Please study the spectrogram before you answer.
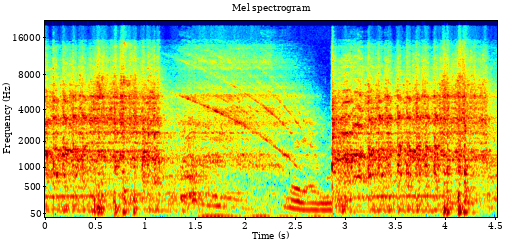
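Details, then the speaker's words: Engine's first start on a new build: fast rhythmic cranking with no firing, then a falling whine as the starter stops; flooded with excess fuel, fuel also in the exhaust. "yeah yeah yeah one two you ready yeah yeah so much fuel in there still i'm sure in the exhaust"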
